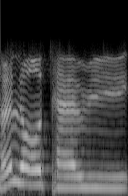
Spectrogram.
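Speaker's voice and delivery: loud, big, drawn-out delivery of the name. Retelling how a woman answered the speaker's excited greeting: imitating Marta Annalena's voice. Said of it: "she talks like this".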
